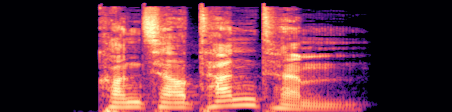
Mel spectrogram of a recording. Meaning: strong dative masculine/neuter singular of konzertant
- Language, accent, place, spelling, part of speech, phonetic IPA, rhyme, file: German, Germany, Berlin, konzertantem, adjective, [kɔnt͡sɛʁˈtantəm], -antəm, De-konzertantem.ogg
